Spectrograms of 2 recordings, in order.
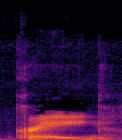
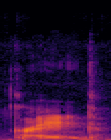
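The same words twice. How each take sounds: First: "Craig" with a long "ay" vowel, rising; attempted British pronunciation. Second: "Craig" with a short flattened vowel, as "Crag"; attempted British pronunciation. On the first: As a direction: say "Craig" low, as in "Crayg". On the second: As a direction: say "Craig" low and falling, like "Crag". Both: Shown as a demonstration. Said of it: "like, a British accent anyway?".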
